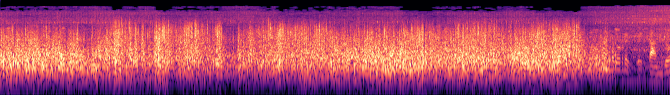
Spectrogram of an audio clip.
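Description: Rushing wind and road noise on the microphone of a camera riding in a moving vehicle, easing near the end.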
